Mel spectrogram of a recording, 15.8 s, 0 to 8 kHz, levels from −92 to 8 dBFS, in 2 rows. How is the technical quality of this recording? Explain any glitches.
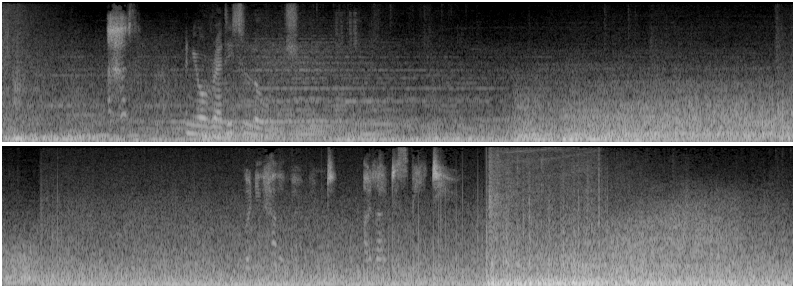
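No glitches turn up anywhere in the recording, and there's nothing to point to or explain. The audio holds together as one continuous stretch of sound with no breaks or disturbances.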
